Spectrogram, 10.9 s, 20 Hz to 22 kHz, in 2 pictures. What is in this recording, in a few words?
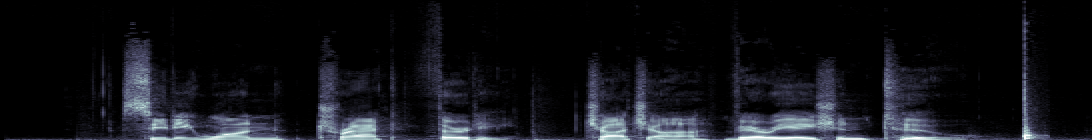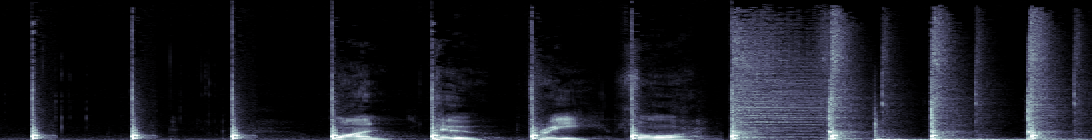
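Cha Cha (Variation 2), Drum Tracks; Drummer's Bible Tracks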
